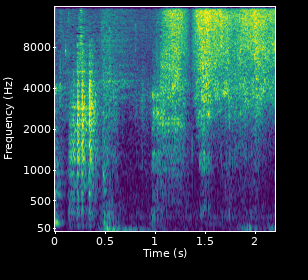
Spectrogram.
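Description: Quiet chewing of a snack that is crunchy on the outside and chewy in the centre, with a few soft crunches and rustles.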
